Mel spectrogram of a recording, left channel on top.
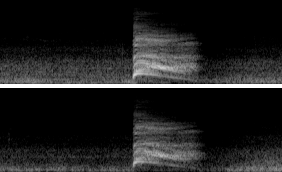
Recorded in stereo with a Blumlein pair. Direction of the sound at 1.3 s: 25° left.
